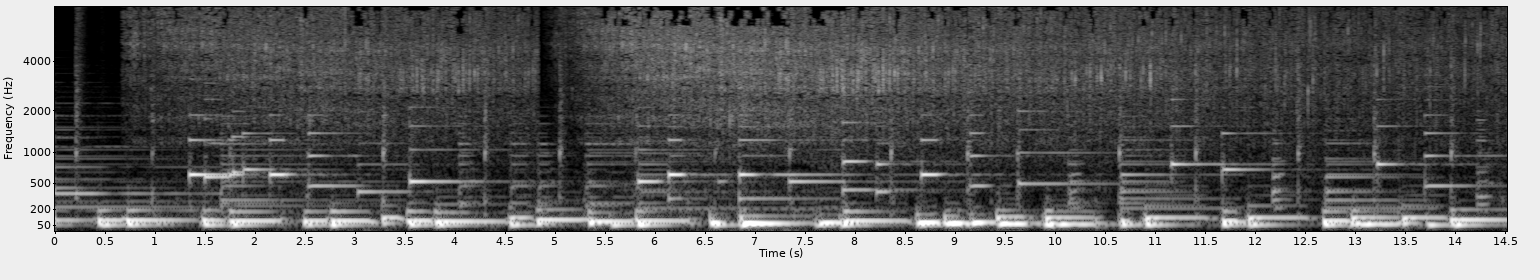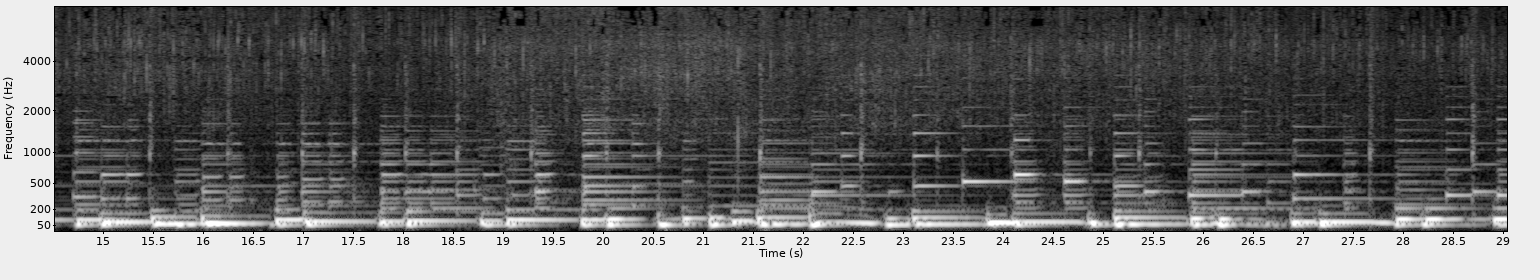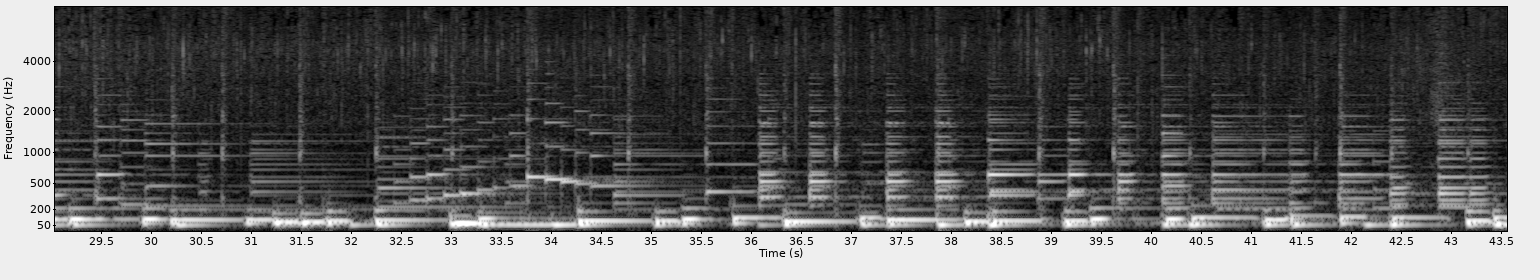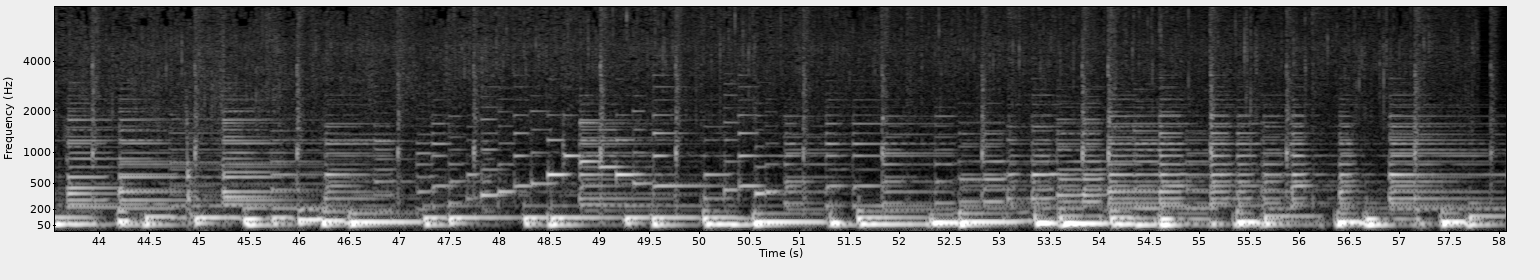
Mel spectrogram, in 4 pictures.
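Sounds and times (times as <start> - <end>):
background music: 0.0 - 58.0
vegetables frying in a pan: 0.6 - 58.0.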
